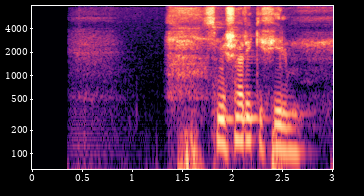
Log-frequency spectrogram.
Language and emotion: Russian, neutral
